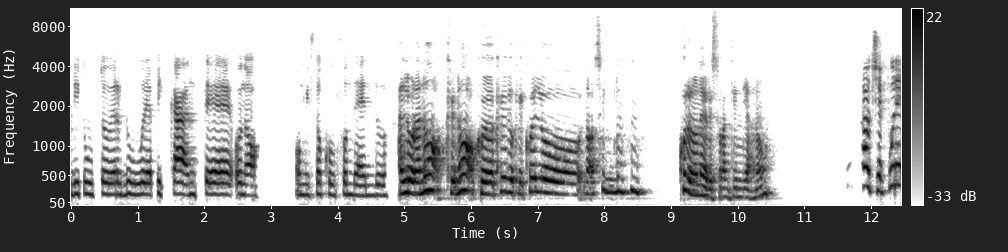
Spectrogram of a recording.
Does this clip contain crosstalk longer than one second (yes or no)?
no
